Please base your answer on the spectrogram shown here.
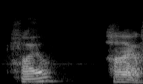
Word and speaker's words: Heil: How do you pronounce his surname? Sorry, it's John Heil.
